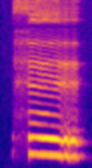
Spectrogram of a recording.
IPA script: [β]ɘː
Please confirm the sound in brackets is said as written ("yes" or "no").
no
